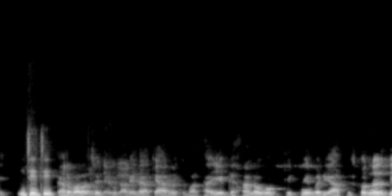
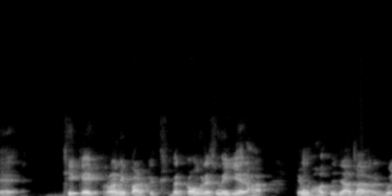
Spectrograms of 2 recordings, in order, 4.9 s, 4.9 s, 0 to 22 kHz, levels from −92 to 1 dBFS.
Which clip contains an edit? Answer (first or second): first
